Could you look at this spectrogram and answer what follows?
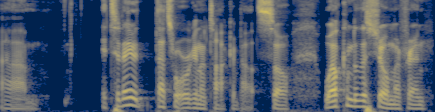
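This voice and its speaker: An American man hosting a podcast interview, chatting in an informal, friendly and somewhat halting way. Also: on the low side, lively intonation, gravelly, darkish tone. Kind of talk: casual interview chat.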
